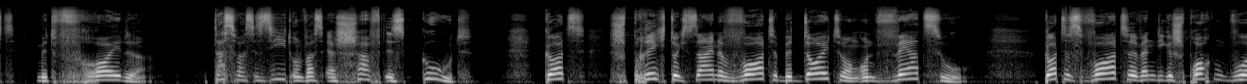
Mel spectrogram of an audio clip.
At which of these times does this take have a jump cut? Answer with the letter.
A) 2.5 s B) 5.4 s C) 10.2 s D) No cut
A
